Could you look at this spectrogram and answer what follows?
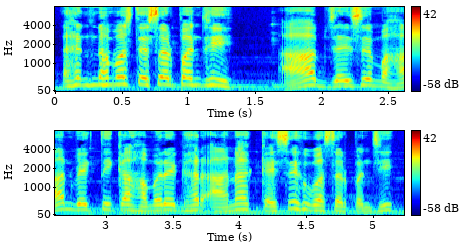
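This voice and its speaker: Humble donkey owner for animated tale, male actor: high-pitched, nervous, deferential, hesitant. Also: measured pace, faint music behind. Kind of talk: cartoon story dialogue.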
